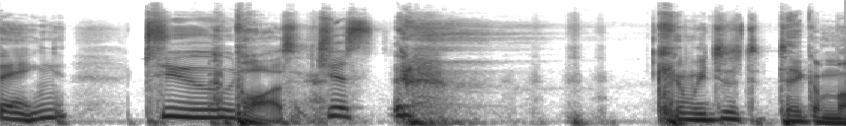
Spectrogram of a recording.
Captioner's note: laughing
